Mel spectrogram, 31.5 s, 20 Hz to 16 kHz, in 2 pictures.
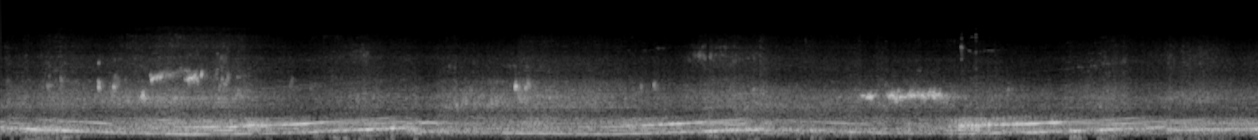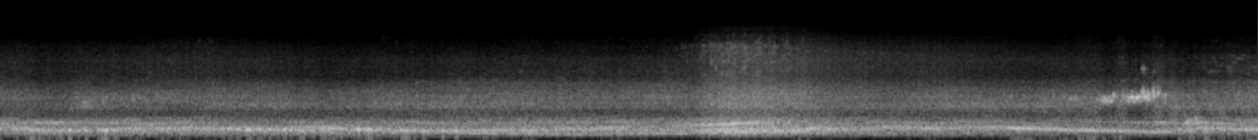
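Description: Ferrari SF90 Stradale's twin-turbo V8 driven hard, its pitch rising and falling over and over as the car speeds up and slows. A few brief high squeals come through along the way.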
